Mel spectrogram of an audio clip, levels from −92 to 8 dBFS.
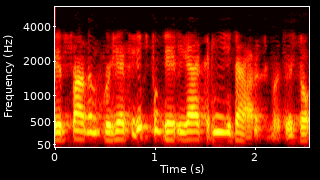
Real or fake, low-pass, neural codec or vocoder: fake; 5.4 kHz; codec, 16 kHz, 1 kbps, FreqCodec, larger model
